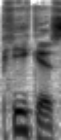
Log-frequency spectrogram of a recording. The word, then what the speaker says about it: Pecos: Yeah, they pronounce it Pecos.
